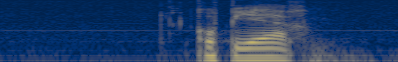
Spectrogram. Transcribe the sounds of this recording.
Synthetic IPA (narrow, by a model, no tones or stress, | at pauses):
kʰʊpɪeːʁ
